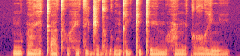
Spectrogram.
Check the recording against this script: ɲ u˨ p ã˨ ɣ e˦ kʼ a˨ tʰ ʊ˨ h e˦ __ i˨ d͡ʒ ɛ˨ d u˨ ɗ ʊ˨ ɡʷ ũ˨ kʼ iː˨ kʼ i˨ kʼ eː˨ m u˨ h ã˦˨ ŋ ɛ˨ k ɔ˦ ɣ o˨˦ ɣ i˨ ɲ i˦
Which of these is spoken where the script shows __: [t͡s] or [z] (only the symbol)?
t͡s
